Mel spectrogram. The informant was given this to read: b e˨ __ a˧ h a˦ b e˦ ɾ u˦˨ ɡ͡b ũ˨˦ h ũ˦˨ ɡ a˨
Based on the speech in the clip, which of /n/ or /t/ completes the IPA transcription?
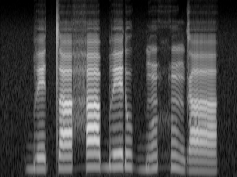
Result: t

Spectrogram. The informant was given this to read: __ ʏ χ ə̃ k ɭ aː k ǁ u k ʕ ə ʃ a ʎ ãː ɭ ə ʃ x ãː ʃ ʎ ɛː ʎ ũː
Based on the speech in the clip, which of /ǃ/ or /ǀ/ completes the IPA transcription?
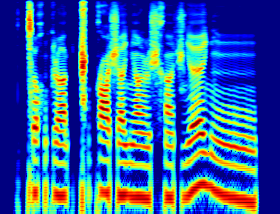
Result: ǀ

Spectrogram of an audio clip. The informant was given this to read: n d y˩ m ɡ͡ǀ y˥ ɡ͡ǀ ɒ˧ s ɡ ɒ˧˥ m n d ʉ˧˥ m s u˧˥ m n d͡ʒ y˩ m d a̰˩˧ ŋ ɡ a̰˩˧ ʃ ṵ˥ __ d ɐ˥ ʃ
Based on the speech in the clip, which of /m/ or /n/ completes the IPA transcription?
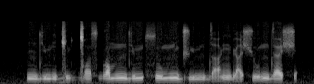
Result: n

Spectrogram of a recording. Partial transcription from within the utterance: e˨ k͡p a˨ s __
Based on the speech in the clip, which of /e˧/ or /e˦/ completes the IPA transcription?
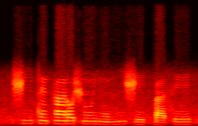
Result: e˧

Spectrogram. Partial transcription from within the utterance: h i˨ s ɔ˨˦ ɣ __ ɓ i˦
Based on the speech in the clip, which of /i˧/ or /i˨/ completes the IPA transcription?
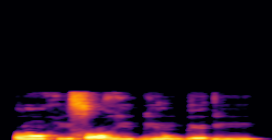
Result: i˧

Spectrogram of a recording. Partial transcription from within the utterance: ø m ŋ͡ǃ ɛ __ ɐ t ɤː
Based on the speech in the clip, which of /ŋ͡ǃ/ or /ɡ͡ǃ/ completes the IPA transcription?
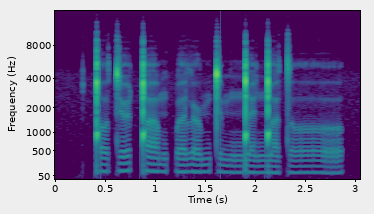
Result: ŋ͡ǃ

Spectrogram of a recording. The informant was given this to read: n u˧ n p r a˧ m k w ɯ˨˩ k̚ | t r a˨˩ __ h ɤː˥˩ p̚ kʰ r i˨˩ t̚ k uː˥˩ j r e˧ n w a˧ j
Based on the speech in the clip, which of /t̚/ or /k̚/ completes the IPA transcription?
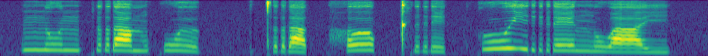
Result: t̚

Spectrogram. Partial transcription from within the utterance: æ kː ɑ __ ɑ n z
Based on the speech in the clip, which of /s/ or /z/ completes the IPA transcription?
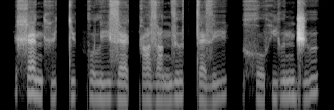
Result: z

